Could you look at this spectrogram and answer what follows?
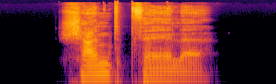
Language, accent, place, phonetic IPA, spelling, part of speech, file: German, Germany, Berlin, [ˈʃantˌp͡fɛːlə], Schandpfähle, noun, De-Schandpfähle.ogg
- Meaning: nominative/accusative/genitive plural of Schandpfahl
